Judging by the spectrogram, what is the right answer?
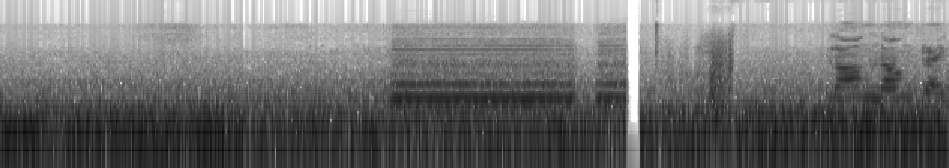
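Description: A car travelling along a long road, with steady engine and road rumble filling the scene, a tonal horn-like note midway, a brief dropout, and a voice speaking near the end.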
